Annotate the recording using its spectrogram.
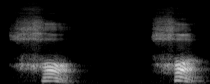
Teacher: ഹാഇൻ്റെ മഖ്റജ് തൊണ്ടയുടെ തുടക്ക ഭാഗം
